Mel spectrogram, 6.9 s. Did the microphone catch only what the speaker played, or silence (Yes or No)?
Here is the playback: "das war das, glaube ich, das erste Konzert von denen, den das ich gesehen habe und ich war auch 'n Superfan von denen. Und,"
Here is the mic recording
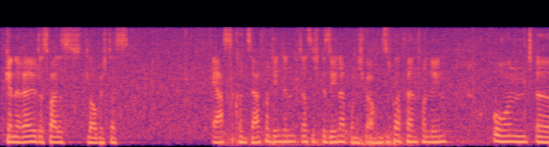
Yes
